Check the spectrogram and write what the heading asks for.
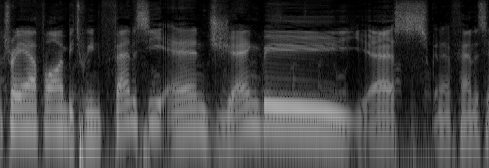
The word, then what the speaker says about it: JangBi: jangi or Jang B I used to call him Jang B back when I found out that that's actually the way you pronounce his name but I think Jang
